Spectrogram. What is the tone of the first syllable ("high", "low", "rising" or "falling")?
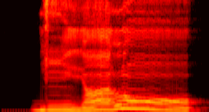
low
